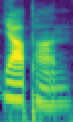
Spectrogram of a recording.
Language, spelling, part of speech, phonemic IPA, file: German, Japan, proper noun, /ˈjaːpan/, De-Japan.ogg
- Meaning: Japan (a country in East Asia)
